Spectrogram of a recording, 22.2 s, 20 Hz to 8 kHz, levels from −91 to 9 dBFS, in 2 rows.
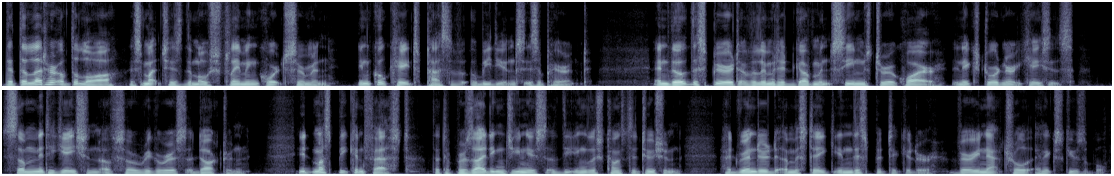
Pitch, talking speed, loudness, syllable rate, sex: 115 Hz, 170 wpm, -21 LUFS, 6.0 syllables/s, male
